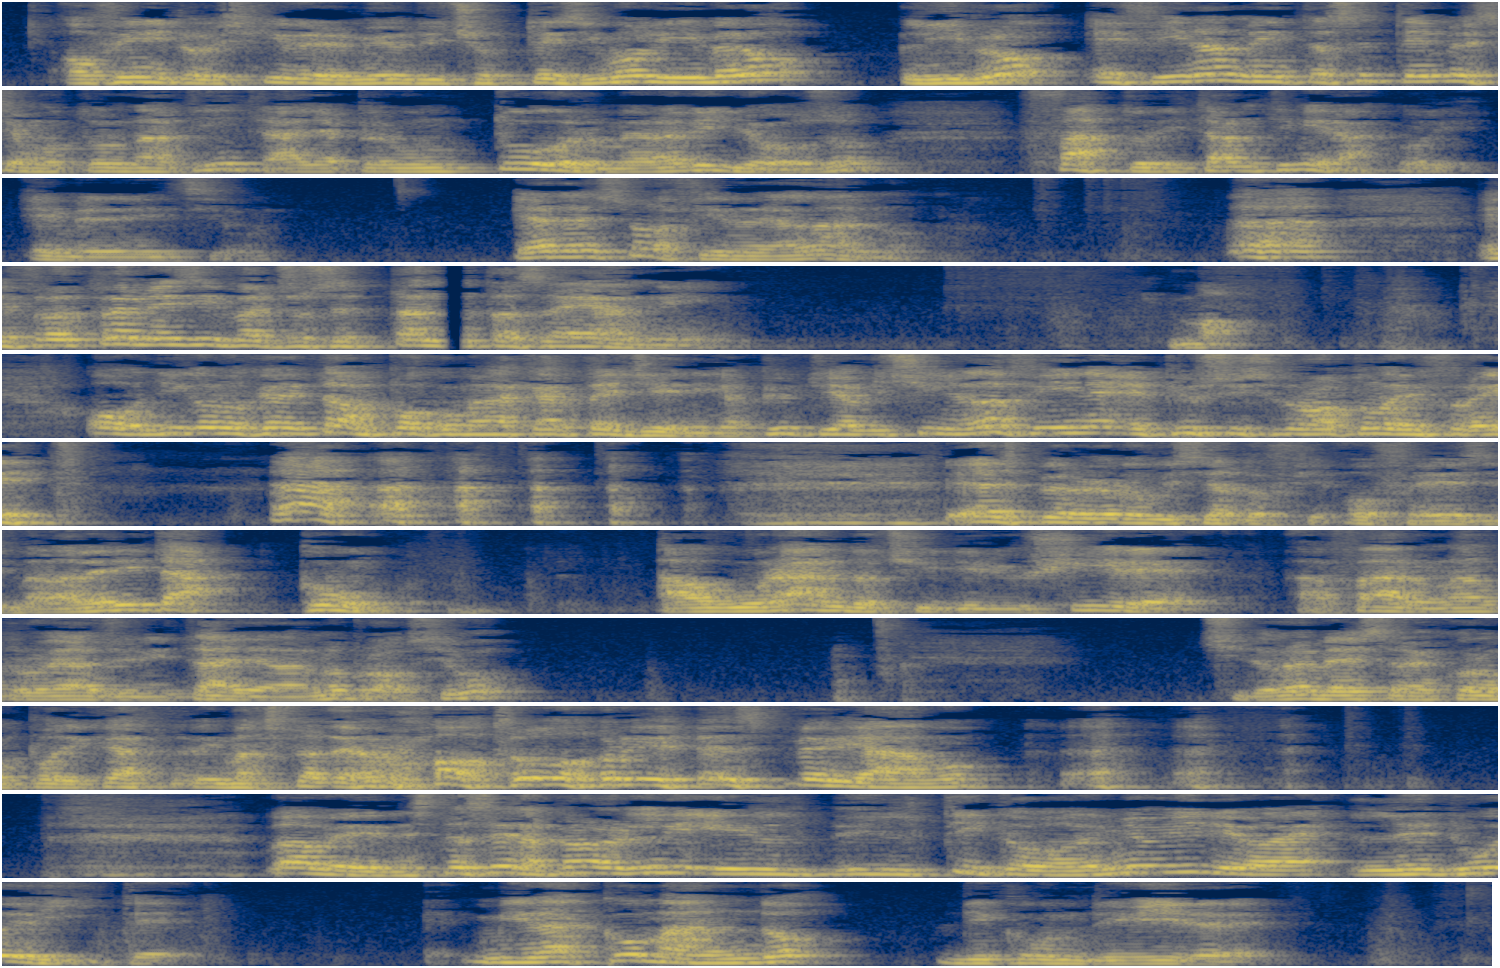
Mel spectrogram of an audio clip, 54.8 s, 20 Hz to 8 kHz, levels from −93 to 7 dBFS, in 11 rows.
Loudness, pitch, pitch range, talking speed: -14 LUFS, 155 Hz, 130-185 Hz, 125 wpm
